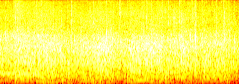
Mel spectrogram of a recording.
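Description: An audience applauds steadily, a dense, even wash of many hands clapping that holds at a fairly loud level throughout without fading or swelling, with no voices audible.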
